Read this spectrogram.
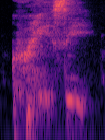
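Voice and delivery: breathy whispered remark to herself; hushed whisper of disbelief; whispered aside. Real, not acted. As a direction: whisper it in awe. Aside after reading screams, explosions.

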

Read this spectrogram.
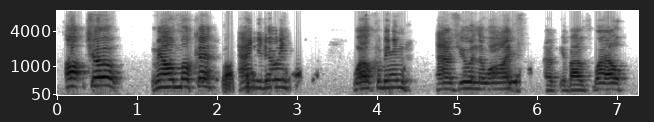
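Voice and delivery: high, loud happy welcome; excited greeting. Real, not acted. Greeting a friend in chat.

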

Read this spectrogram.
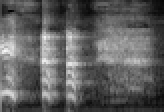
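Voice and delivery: short unvoiced laugh; sheepish laugh; breathy laugh. Real, not acted. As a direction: laugh it off, a little embarrassed. Guilty laugh about accident.

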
